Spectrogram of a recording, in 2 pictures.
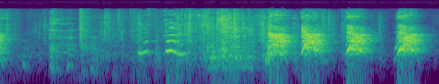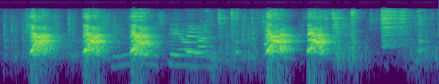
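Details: Pet dog indoors at home on a rainy day, barking as food is being prepared: a run of sharp barks repeated roughly twice a second, with a person's voice and household clatter mixed in.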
